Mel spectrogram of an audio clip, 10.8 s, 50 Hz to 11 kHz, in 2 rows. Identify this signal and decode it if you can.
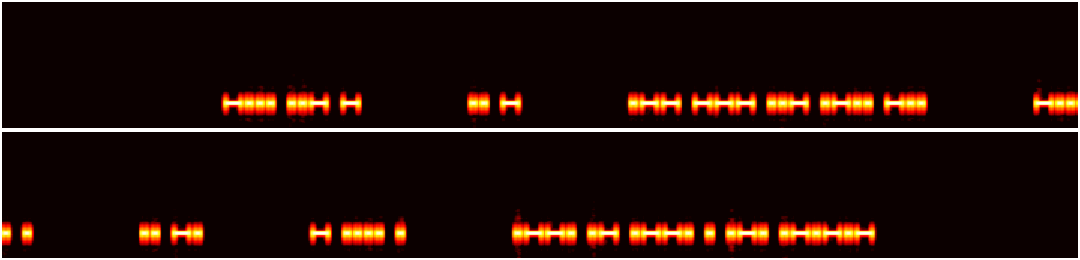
Morse code, heard as a keyed tone, about 47 wpm, 700 Hz. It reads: BUT IT WOULD BE IN THE PAPER.
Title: 3x Word-Spacing - Sentences from Top 300 Words - 45wpm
